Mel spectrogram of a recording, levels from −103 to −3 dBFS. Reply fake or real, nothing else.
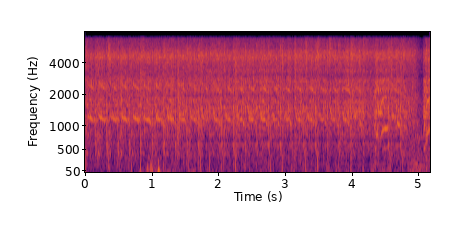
real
